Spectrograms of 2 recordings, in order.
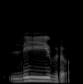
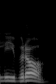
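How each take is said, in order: First: The stress is on the first syllable. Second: The stress is on the last syllable. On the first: The speaker calls it right. "dice libro" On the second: The speaker calls it wrong. "no dice libro"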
